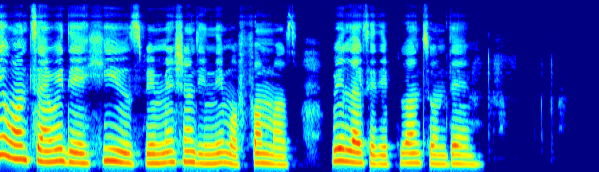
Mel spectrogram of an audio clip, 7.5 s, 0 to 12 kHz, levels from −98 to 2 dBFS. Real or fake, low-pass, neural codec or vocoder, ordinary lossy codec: real; 10.8 kHz; none; none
